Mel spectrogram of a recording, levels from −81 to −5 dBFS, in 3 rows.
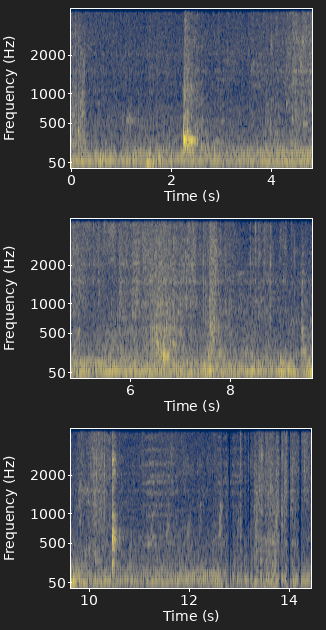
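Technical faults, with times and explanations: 12.64–14.24 s, repeated packet loss (robotic sound): about twenty closely spaced gaps, the longest 66 ms, are each patched by extending the preceding sound. Roughly a third of the span is filled this way, giving choppy stutter rather than one clean dropout.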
